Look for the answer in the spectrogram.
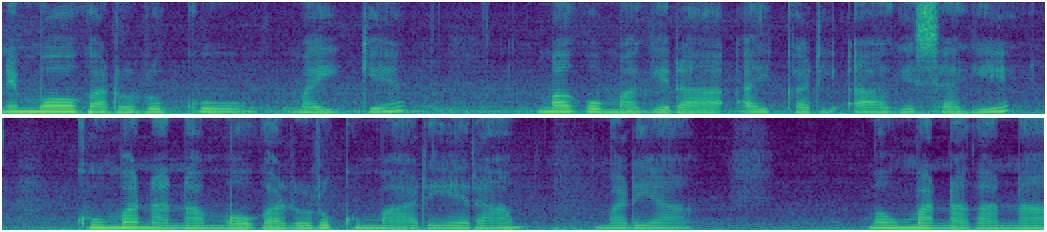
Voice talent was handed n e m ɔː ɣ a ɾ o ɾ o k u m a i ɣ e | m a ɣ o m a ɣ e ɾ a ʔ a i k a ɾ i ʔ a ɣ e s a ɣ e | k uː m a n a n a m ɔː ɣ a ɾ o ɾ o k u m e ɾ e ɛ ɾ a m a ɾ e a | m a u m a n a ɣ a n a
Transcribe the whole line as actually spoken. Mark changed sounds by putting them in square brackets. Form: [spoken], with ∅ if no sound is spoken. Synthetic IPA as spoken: n e m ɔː ɣ a ɾ o ɾ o k u m a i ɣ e | m a ɣ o m a ɣ e ɾ a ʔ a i k a ɾ i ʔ a ɣ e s a ɣ e | k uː m a n a n a m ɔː ɣ a ɾ o ɾ o k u m [a] ɾ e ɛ ɾ a m a ɾ e a | m a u m a n a ɣ a n a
